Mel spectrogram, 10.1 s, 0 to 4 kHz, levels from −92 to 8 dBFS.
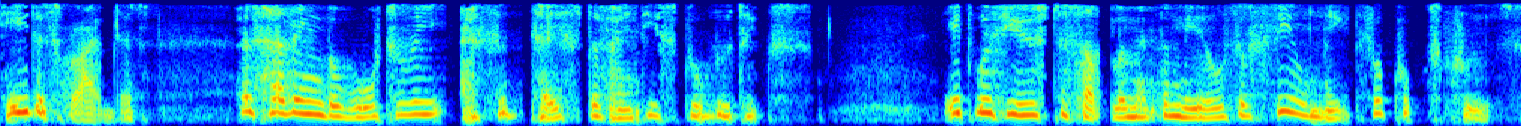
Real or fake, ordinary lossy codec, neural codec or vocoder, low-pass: fake; AAC, 16 kbps; codec, 16 kHz, 16 kbps, FunCodec, trained on Chinese and English, 50 frames a second; 3.6 kHz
